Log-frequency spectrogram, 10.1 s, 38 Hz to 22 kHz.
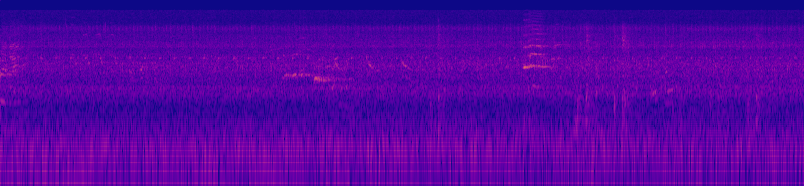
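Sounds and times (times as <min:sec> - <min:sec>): diesel engine idling: 0:00.0 - 0:10.0.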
